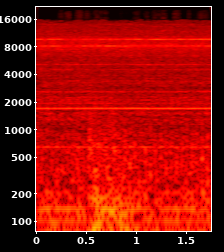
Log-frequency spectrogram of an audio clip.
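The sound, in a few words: helicopter landing in VR flight video game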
